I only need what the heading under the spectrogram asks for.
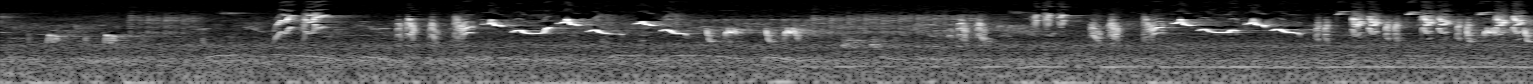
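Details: Icterine Warbler in full song at Fysingen reserve, north of Stockholm, Sweden, mixing borrowed calls of other species into its own repertoire: after two quiet seconds, long stretches of varied chirps, slurred whistles and harsh notes.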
